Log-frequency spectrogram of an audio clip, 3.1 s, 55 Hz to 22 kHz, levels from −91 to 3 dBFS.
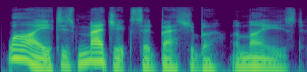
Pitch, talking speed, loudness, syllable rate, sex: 100 Hz, 135 wpm, -21 LUFS, 4.2 syllables/s, male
